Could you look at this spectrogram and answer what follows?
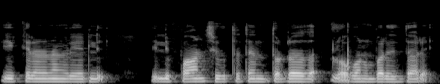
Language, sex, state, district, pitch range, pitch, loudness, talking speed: Kannada, male, Karnataka, Koppal, 130-135 Hz, 135 Hz, -18 LUFS, 110 wpm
